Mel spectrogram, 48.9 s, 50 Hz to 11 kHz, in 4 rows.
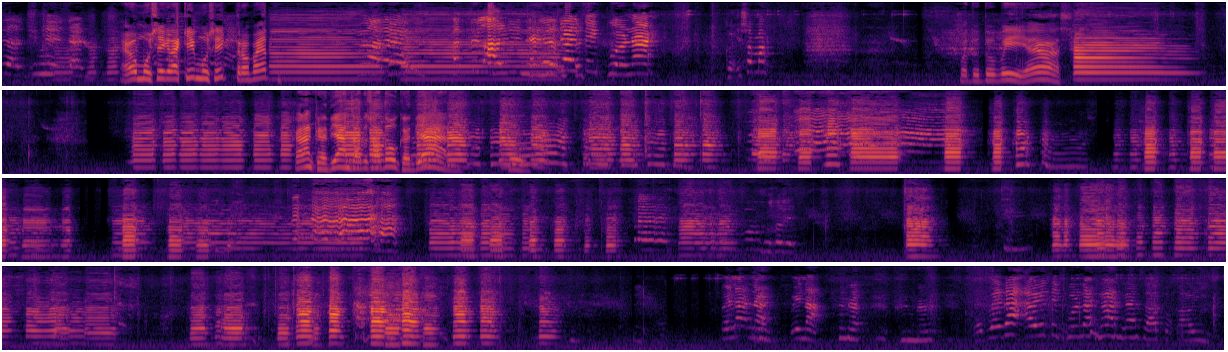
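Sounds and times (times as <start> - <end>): toy trumpets blowing reedy blasts: 2.6 - 5.7, 10.6 - 12.1, 13.5 - 30.6, 33.5 - 34.0, 35.0 - 42.6.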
